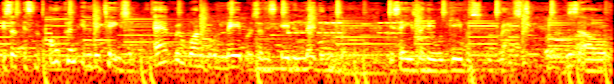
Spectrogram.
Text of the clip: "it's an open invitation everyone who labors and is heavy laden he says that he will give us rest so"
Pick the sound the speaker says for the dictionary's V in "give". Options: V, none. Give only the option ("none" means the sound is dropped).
V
